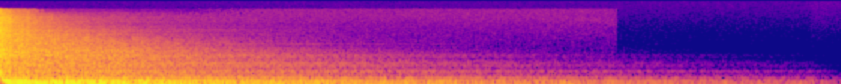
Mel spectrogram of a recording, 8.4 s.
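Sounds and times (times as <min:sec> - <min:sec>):
bass drum kick with reverb: 0:00.0 - 0:05.9.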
